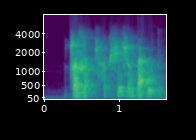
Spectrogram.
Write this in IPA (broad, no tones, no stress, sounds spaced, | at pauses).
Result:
ʈ͡ʂ ʌ ʑ ɒ t t͡ʃʰ ə t ʃ i ʃ ʌ ŋ p æ p u t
